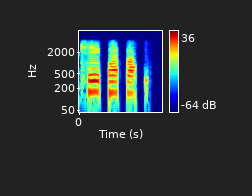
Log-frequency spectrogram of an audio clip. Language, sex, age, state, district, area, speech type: Hindi, male, 18-30, Bihar, Vaishali, rural, conversation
